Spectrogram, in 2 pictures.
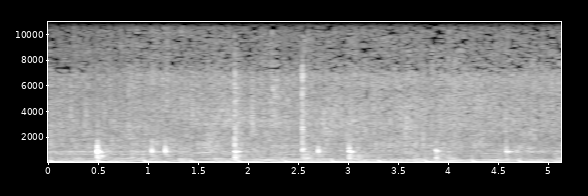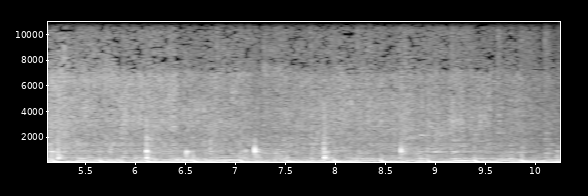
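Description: Sliced onions, green chillies and freshly added chopped tomatoes sizzling in hot mustard oil in a non-stick pan while a wooden spatula stirs them, with scattered light clicks and scrapes of the spatula against the pan.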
